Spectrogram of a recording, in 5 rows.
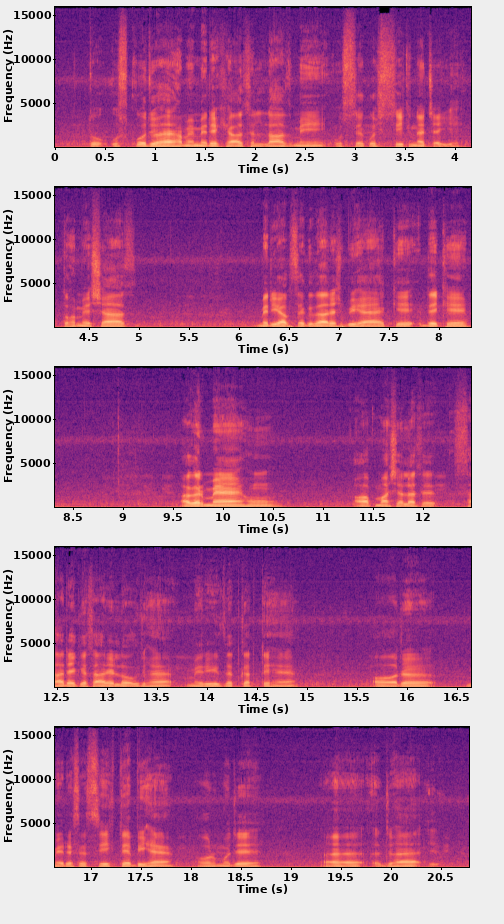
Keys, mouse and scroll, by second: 0.8 click, 1.4 ctrl+d, 2.4 click, 3.5 ctrl+space, 3.8 ctrl+click, 5.3 r, 5.7-8.6 drag, 8.6 b, 8.9 space, 9.1 ctrl+click, 9.5-13.5 drag, 13.5 space, 13.8 click, 14.0 space, 14.7 click, 15.6 space, 15.8 click, 16.1 space, 16.7-18.3 drag, 18.3-19.7 drag, 19.7 space, 20.6-20.7 drag.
